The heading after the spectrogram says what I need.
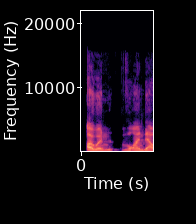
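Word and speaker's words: Owen Wijndal: put you his name owen weindel i think it's pronounced is he a player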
